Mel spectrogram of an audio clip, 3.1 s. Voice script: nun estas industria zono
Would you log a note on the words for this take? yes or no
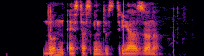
no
